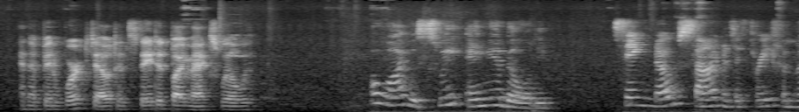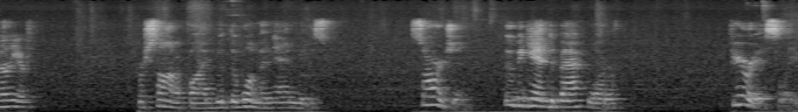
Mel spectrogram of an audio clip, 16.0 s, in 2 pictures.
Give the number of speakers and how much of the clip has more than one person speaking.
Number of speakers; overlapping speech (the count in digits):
3, no overlap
